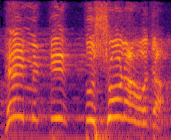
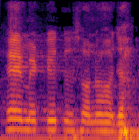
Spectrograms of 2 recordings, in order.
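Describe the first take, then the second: First: It is said with great enthusiasm. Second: It is said with little enthusiasm.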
